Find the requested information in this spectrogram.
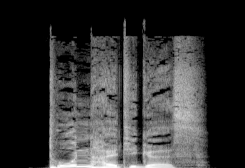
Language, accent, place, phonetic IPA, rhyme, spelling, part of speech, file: German, Germany, Berlin, [ˈtoːnˌhaltɪɡəs], -oːnhaltɪɡəs, tonhaltiges, adjective, De-tonhaltiges.ogg
- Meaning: strong/mixed nominative/accusative neuter singular of tonhaltig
